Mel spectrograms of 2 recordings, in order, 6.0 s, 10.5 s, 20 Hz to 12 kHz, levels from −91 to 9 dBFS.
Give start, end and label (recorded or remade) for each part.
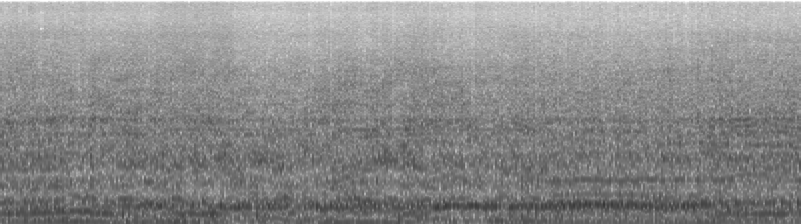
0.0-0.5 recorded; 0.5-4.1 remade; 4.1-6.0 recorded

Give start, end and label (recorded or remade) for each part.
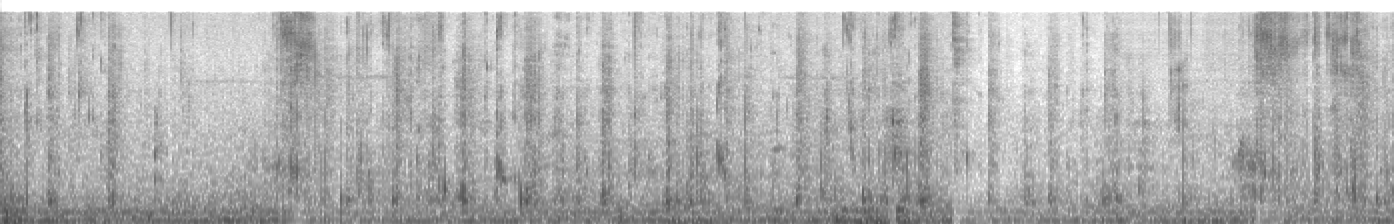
0.0-8.4 recorded; 8.4-9.3 remade; 9.3-10.5 recorded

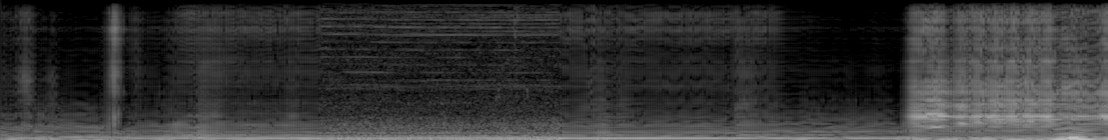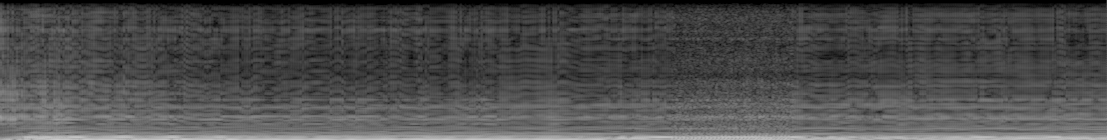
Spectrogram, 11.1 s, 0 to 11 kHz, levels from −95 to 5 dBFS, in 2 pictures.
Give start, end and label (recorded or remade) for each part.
0.0-1.6 remade; 1.6-2.8 recorded; 2.8-8.9 remade; 8.9-9.5 recorded; 9.5-11.1 remade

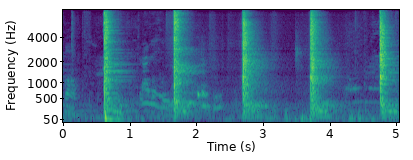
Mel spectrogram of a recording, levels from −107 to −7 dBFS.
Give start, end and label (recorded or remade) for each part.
0.0-1.5 recorded; 1.5-4.3 remade; 4.3-5.0 recorded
